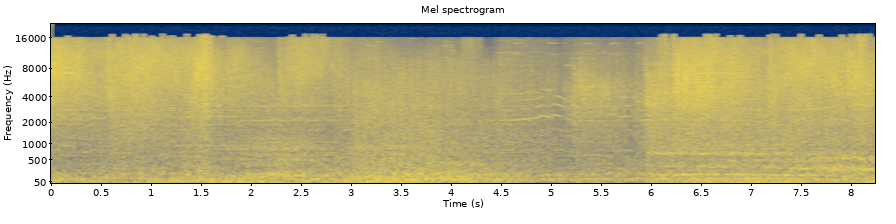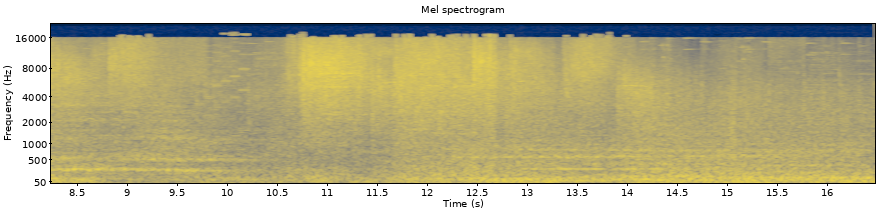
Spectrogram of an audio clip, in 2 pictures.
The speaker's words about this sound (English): These lightning bolts are hitting, which is good, because that deals the damage, you know?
